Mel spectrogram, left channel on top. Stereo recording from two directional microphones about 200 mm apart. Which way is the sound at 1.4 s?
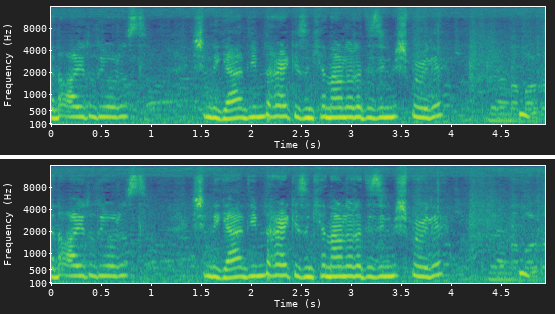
10° left (ahead or behind).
